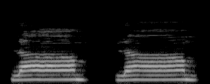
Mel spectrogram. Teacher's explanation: जबान के किनारे को सनाया, रुबाइयात, अनियात और जवाहिद के मसोड़ों से लगा रहा हूँ। सनाया, रुबाइयात, अनियात, जवाहिद ये हमारे ऊपर के कुछ इस तरह दांत है जो कि यहाँ पे आप देख सकते हो।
